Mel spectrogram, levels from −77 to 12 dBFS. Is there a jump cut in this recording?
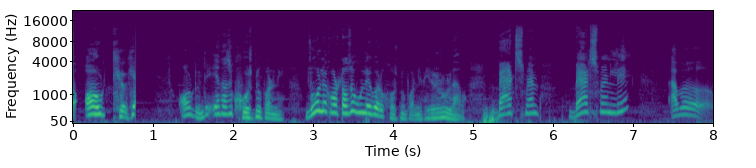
yes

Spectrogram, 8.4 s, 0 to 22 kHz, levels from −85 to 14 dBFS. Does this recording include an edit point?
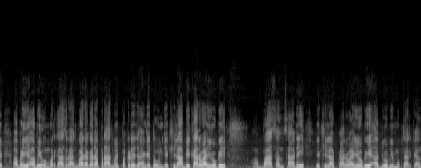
no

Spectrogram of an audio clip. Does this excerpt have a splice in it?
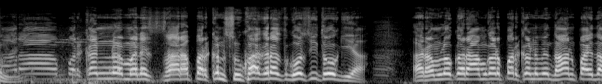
no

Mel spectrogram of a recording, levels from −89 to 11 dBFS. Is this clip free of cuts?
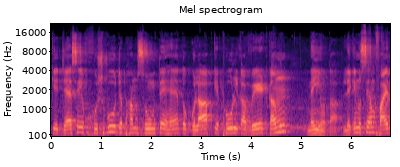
yes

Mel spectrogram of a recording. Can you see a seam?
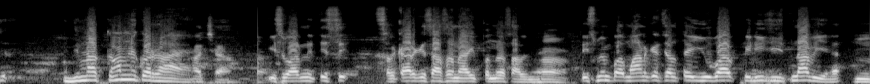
yes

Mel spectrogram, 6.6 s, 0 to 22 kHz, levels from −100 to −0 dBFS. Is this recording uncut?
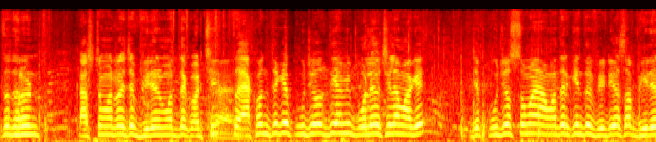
yes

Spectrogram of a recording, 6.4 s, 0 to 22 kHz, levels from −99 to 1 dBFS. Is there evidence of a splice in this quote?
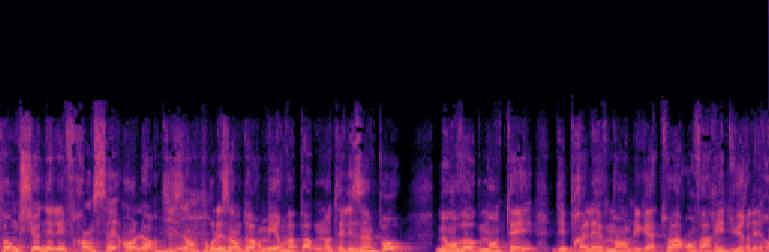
no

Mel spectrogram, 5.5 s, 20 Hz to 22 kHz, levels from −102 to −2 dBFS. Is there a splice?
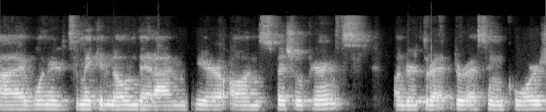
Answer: no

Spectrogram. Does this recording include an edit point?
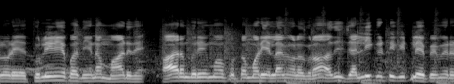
no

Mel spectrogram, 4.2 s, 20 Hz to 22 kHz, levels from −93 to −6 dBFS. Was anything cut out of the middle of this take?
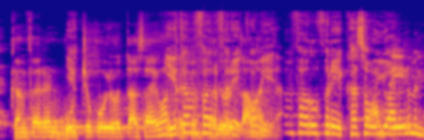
yes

